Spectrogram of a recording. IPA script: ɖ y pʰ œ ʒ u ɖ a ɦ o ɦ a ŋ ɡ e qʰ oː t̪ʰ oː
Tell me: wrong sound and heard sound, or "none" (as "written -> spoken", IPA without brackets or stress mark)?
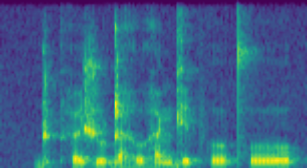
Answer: qʰ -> pʰ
